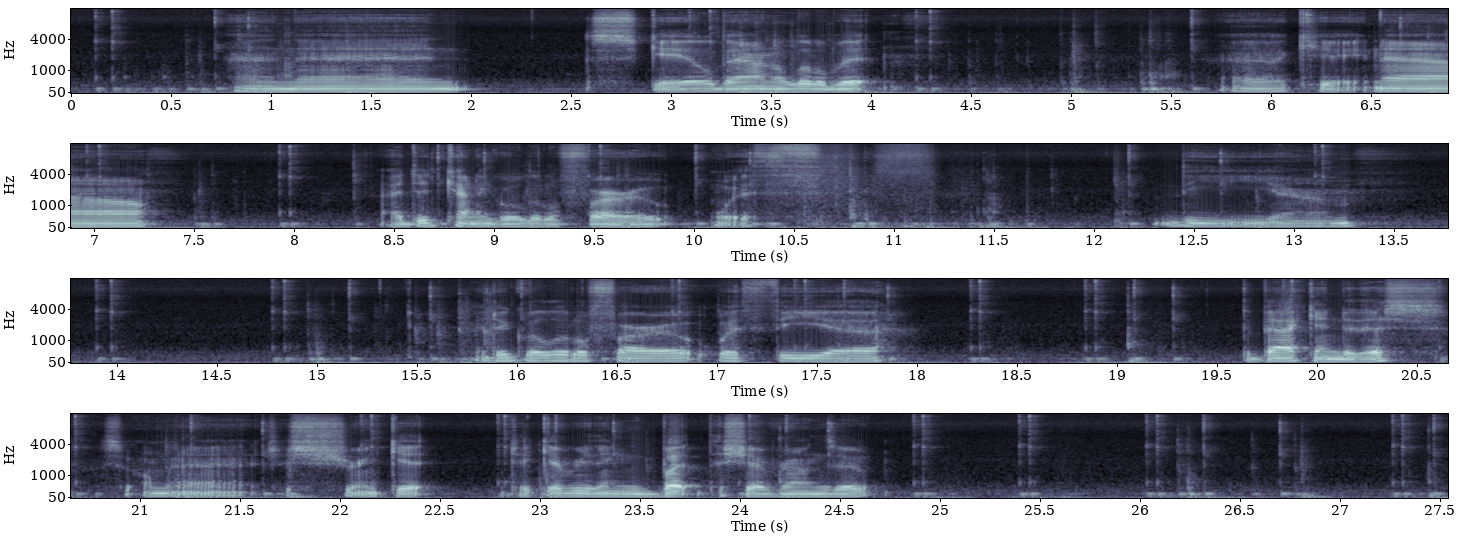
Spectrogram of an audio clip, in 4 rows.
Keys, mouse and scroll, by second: 0.7 shift+middle click, 3.3 a, 3.5 a, 5.5-6.6 middle drag, 6.7 z, 7.9 shift+click, 8.7 click, 9.9 click, 10.7 KP_7, 12.1 click, 13.0 shift+click, 13.8 shift+click, 14.7 shift+click, 15.1 click, 15.7 ctrl+z, 16.0 click, 16.7-17.8 shift+drag, 18.2 shift+click, 18.8 shift+click, 19.0 shift+click, 21.2 click, 22.0 shift+click, 23.0 click, 23.9 shift+click, 24.2 shift+click, 24.8 shift+click, 25.3 shift+click, 26.0 shift+click, 26.3 middle click, 27.2 shift+click, 27.4 shift+click.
